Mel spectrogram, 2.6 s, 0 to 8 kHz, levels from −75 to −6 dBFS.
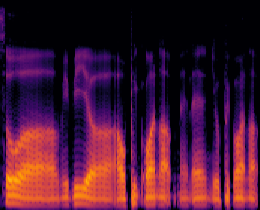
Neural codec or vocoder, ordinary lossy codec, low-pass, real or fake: vocoder, 44.1 kHz, 80 mel bands, Vocos; none; 7.2 kHz; fake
